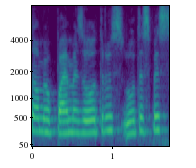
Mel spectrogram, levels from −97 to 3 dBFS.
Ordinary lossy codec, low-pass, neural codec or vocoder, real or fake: none; none; codec, 16 kHz, 8 kbps, FunCodec, trained on Chinese and English, 25 frames a second; fake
